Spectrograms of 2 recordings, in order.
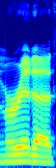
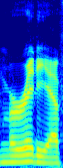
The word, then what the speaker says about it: Meridia: I always say that Merida thing, however, you're actually meant to say it like Meridia from Skyrim, like Statue of Meridia, who gives you like the fucking Dawnbreaker.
